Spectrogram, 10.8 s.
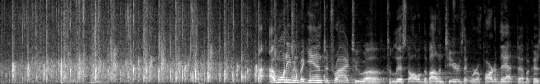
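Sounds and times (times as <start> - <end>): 
audience applause: 0.0 - 6.1
speech: 5.4 - 10.7.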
